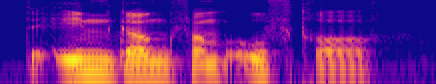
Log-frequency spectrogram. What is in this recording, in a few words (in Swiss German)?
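"ingang", Alsatian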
